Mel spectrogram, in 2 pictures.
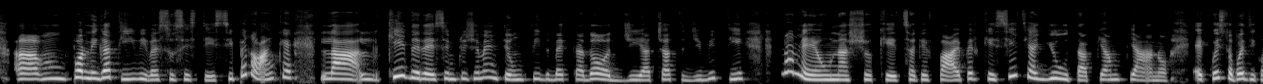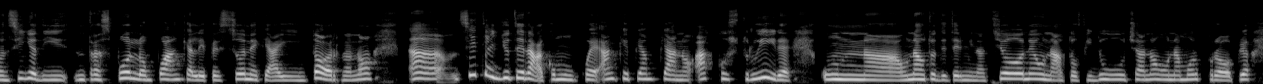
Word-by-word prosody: ehm, 250 0 +6
un 265 -1 +1
po' 325 +6 +6
negativi 275 -4 +2
verso 220 +1 -3
se 225 +1 -4
stessi. 205 +2 -6
Però 455 +3 -1
anche 300 +5 +1 0.3
la 250 -3 +7
il 230 -1 -2
chiedere 300 -10 +4
semplicemente 270 +3 -2
un 220 -1 -1
feedback, 230 -2 -5
ad 220 +1 -3
oggi 210 -5 0
a 200 - -2
ChatGPT 225 +5 -6 0.7
non - - +5
è 220 - +4
una 215 0 +3
sciocchezza 210 -1 -3
che 215 +1 -4
fai, 205 -1 +2
perché 255 0 -2
se 375 - -1
ti 415 -4 -7
aiuta 240 -7 +1
pian 225 +2 -4
piano 190 -5 -4 0.2
e 225 - 0
questo 280 +2 +1
poi 250 +2 +4
ti 230 - -3
consiglio 255 +7 -1
di 205 -2 -5 0.2
trasporlo 230 +4 0
un 210 - -3
po' 245 +5 -4
anche 230 0 0
alle 200 -2 +1
persone 210 +4 -1
che 205 - -4
hai 190 0 -3
intorno, 205 +1 +1
no? 235 +5 -2 0.4
Ehm, 265 -1 +2
se 440 - -1
ti 455 - -4
aiuterà, 290 -2 +3
comunque, 225 -2 -1
anche 255 +3 -3
pian 250 0 -3
piano, 220 -5 -2
a 245 +1 +1
costruire 245 - 0 0.3
un 225 -1 +3
un'autodeterminazione, 210 +3 +1
un'auto-fiducia, 220 +1 -3
no, 230 +1 -2
un 220 -1 -2
amor 225 +2 -2
proprio, 215 +1 -1
230 Hz, 150 wpm, -20 LUFS, 210-255 Hz, 0.7 s, la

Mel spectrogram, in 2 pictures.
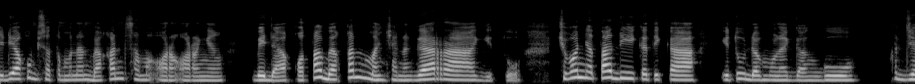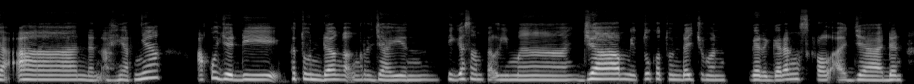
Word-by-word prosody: Jadi 210 +5 -1
aku 255 +4 +1
bisa 245 -3 -5
temenan, 215 0 -3
bahkan 245 +7 -2
sama 215 -4 -5
orang-orang 190 -1 -3 0.2
yang - - -7 0.3
beda 190 -2 +2
kota 200 +10 +2
bahkan 285 +8 +2
mancanegara 210 +1 +2
gitu. 180 -1 -10 0.4
Cuman 310 +4 +3
ya 295 - +1
tadi, 285 -2 +3
ketika 220 -3 +1 0.2
itu 220 +5 -3
udah 205 -1 +2
mulai 200 -1 -2
ganggu 200 +1 -1 0.3
kerjaan, 220 -2 +1
dan 195 -1 -5
akhirnya 215 +9 -1 0.4
aku 300 -2 -1
jadi 220 -2 +2
ketunda 230 -4 +2
nggak 210 - -4
ngerjain 205 0 -2
3 240 +1 0
sampe 230 -3 -4
5 210 -1 0 0.2
jam, 250 +2 +7
itu 220 +3 -5
ketunda 225 -3 -1
cuman 210 -2 -5 0.3
gara-gara 200 0 +1
nge-scroll 225 -4 -3
aja, 200 0 +1
dan 210 0 +1
215 Hz, 130 wpm, -22 LUFS, 205-235 Hz, 0.4 s, jam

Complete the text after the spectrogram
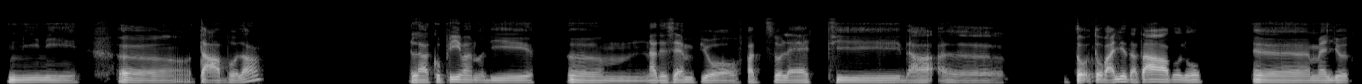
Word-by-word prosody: mini, 100 -2 -1 0.4
uhm, 90 -3 0
tavola. 105 - +1 1.5
La 100 0 +3
coprivano 105 -3 +1
di, 95 -1 -1 0.4
ehm, 90 -4 -1
ad 95 0 +2
esempio 95 -3 0
fazzoletti 100 +1 -1
da, 95 0 -1
ehm, 90 -3 -7 0.7
to - - +5
tovaglie 115 +4 +4
da 105 -4 0
tavolo. 110 -2 +4 0.5
Ehm, 95 -3 +1
meglio 95 0 +1
100 Hz, 80 wpm, -24 LUFS, 95-105 Hz, 1.5 s, to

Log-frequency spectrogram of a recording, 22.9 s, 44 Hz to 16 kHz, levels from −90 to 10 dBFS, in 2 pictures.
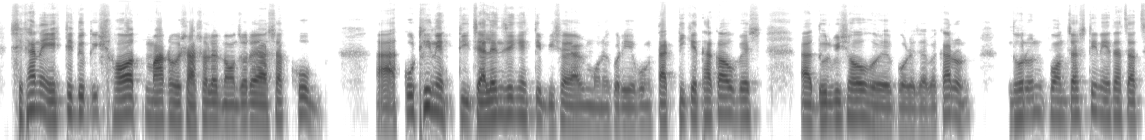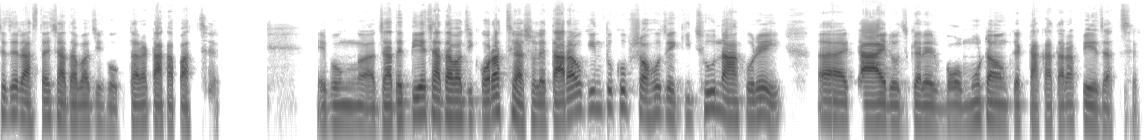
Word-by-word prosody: সেখানে 160 +1 +1
একটি-দুটি 140 +3 -3
সৎ 130 +3 +7 0.2
মানুষ 115 -1 +5
আসলে 110 +3 0
নজরে 105 +2 0
আসা 110 +4 -1
খুব 135 -3 -1 0.7
আ - - +4 0.2
কঠিন, 150 +5 +2
একটি 120 +1 -8
চ্যালেঞ্জিং 125 +4 +4
একটি 120 +1 -7
বিষয়, 95 0 -1
আমি 95 0 -5
মনে 85 0 -9
করি, 90 - -4
এবং 95 - -8
তার 105 - +4
টিকে 120 +1 -3
থাকাও 135 +2 +3
বেশ 125 0 -2 0.5
আ - - +5
দুর্বিষহ 115 +2 0
হয়ে 90 -3 +1
পড়ে 85 -1 -3
যাবে। 85 +1 -5
কারণ, - - 0 0.5
ধরুন 125 +3 -2
৫০ 125 0 -1
টি 155 - -4
নেতা 120 0 -2
চাচ্ছে 115 +3 -2
যে 135 - 0
রাস্তায় 115 +2 -2
চাঁদাবাজি 100 -1 -1
হোক, 85 - -8
তারা 100 +1 +1
টাকা 95 - +2
পাচ্ছে। - - -4 1.1
এবং 95 +1 -5 0.2
আ - - -2 0.2
যাদের 105 +3 +1
দিয়ে 135 +1 +3
চাঁদাবাজি 120 -1 +4
করাচ্ছে, 140 +5 +4
আসলে 105 -2 -3
তারাও - - +7
কিন্তু 175 0 -6
খুব 180 -3 -2
সহজে 130 +1 0
কিছু 120 +6 -13 0.2
না 120 - +8
করেই, 120 -2 -1 0.5
আ - - +3 0.2
একটা 105 - +1
আয় 105 0 +6
রোজগারের 100 0 -3
ব - - -7 0.2
মোটা 110 -1 0
অংকের 100 - -7
টাকা - - -2
তারা 100 +1 -1
পেয়ে 100 -3 -1
যাচ্ছে। - - -9
115 Hz, 170 wpm, -25 LUFS, 100-130 Hz, 1.1 s, না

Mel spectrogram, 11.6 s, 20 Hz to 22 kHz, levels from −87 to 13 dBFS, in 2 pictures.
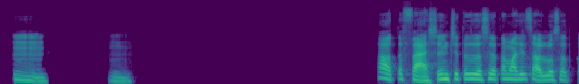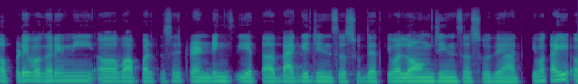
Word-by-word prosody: हं, - - -2 0.2
हं, 125 - -8 0.6
हं. 130 -3 -10 2.5
हां, 235 -2 +5
तर 200 - -2
फॅशनचे 190 +3 +5
तर 200 - +2
जसे 195 +1 +3
आता 200 +1 0
माझे 195 0 +4
चालू 170 -3 +3
असतात 170 0 -1
कपडे 150 +1 -1
वगैरे 150 -1 0
मी 150 0 -3 0.2
अ, - - -3 0.2
वापरते 130 0 -2
जसे 145 +3 -8
ट्रेंडिंग 140 0 0
येतात. 130 -1 -2
बॅगे 130 +2 +1
जीन्स 135 -2 -3
असू 125 0 -5
द्यात 130 -1 -1
किंवा 130 -1 0
लाँग 130 0 +3
जीन्स 130 -1 -2
असू 125 0 -5
द्यात 120 -1 -2
किंवा 140 +2 -3
काही 170 +3 +4
अ, - - 0
140 Hz, 165 wpm, -25 LUFS, 130-160 Hz, 2.5 s, हां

